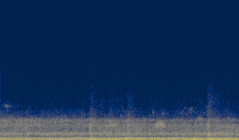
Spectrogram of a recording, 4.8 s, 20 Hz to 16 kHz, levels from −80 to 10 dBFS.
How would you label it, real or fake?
real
